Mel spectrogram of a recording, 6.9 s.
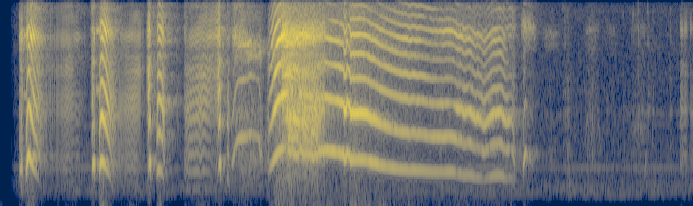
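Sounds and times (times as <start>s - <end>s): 
hungry baby girl crying: 0.2s - 5.4s.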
